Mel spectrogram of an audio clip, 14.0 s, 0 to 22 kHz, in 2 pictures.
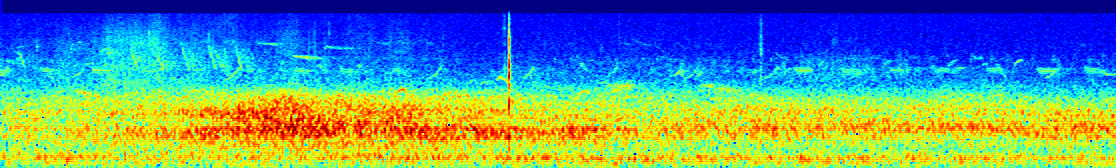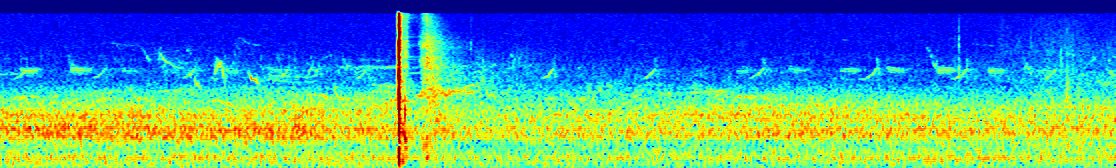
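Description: A single sharp shot from a moderated Daystate Mk4 pre-charged pneumatic air rifle about two-thirds of the way in, followed a moment later by a fainter knock. Birds call faintly in the background.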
